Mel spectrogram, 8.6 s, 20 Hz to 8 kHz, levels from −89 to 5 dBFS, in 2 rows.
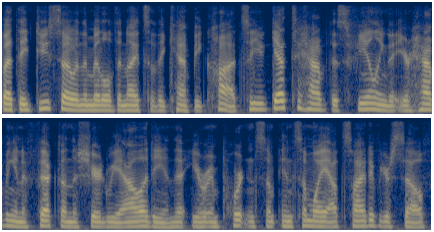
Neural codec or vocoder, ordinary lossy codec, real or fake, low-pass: none; Opus, 64 kbps; real; 7.2 kHz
